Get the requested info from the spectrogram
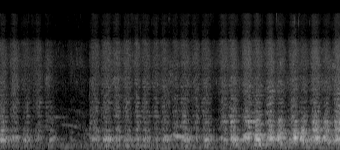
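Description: Repeated back-and-forth rubbing strokes of wood, several a second, going quieter for a moment about a second in.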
